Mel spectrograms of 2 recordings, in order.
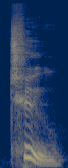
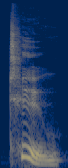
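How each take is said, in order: The two takes are said the same way.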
